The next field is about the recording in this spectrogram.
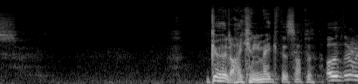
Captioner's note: silence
